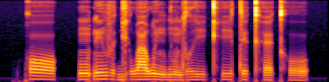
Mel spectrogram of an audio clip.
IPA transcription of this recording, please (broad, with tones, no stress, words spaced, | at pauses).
kɔ˦˨ | ũ˨ɗĩ˦vɪ˨ɡi˨ wa˦wĩ˨ ɡ͡bũ˨dʊ˦ɣiː˨ kʰiː˦tɪ˦˨ kʰɛ˨kʰo˨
